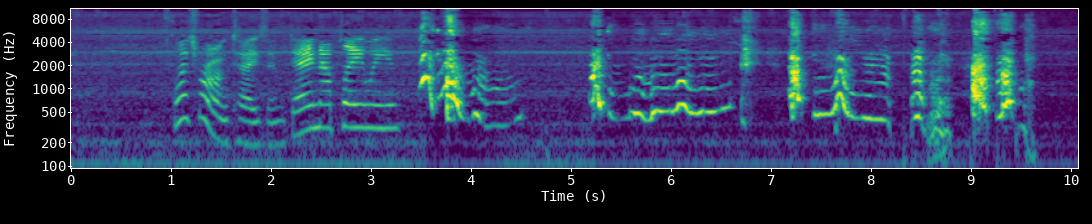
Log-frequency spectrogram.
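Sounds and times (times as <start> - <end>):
dog yipping: 3.5 - 4.2, 5.2 - 5.5, 7.2 - 9.6
dog whining: 3.5 - 4.6, 5.2 - 9.7.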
